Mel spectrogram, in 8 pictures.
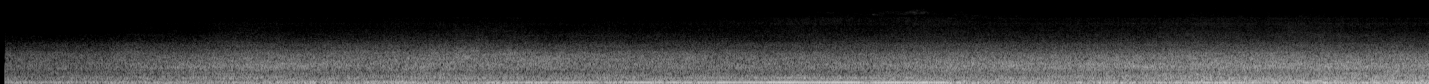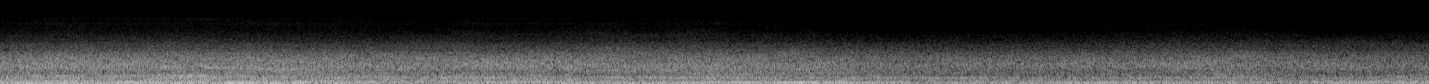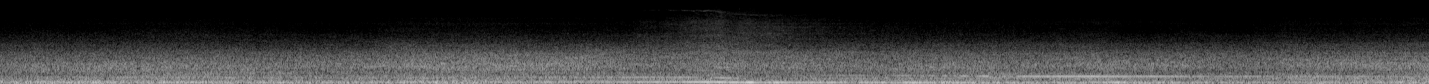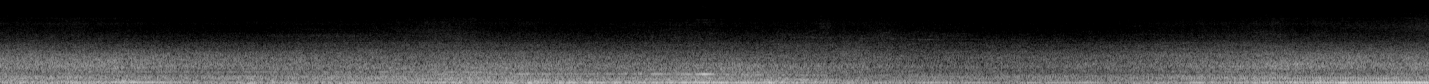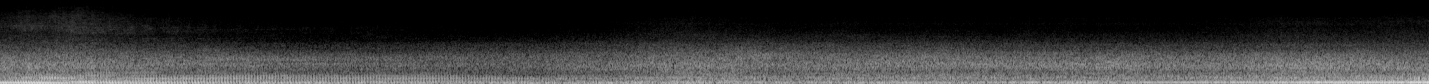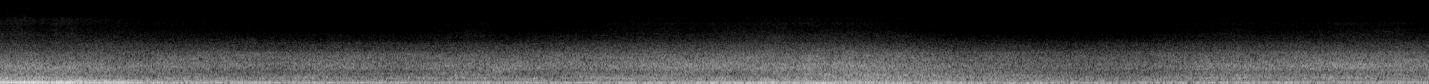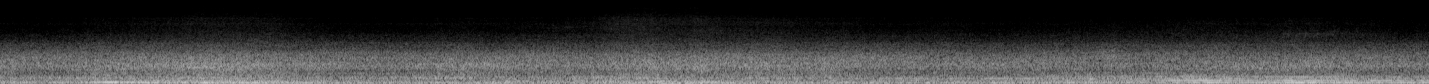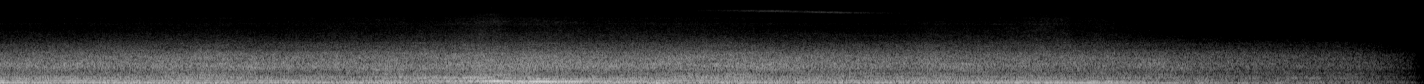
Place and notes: Τανάγρας, Σχηματάρι, Ελλάδα - ΗΧΟΤΟΠΙΟ ΕΘΝΙΚΗΣ ΟΔΟΥ
ηχογραφηση με smartphone Xiaomi Redmi Note 9 Pro στην εθνική οδό στο ύψος του Σχηματαρίου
